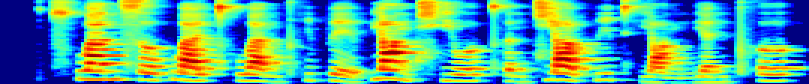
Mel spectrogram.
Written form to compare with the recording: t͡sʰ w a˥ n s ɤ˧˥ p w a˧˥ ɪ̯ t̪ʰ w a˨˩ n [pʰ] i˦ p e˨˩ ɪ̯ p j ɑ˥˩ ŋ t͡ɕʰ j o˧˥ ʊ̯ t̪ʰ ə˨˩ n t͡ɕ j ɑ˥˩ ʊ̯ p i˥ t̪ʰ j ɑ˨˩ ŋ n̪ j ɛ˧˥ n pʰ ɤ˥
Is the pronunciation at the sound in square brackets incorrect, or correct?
correct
